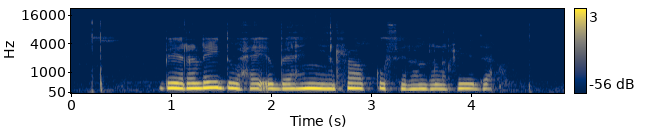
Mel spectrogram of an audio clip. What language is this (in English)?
Somali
